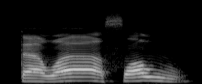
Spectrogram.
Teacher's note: صاد کو موٹا بھی پڑھنا ہے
